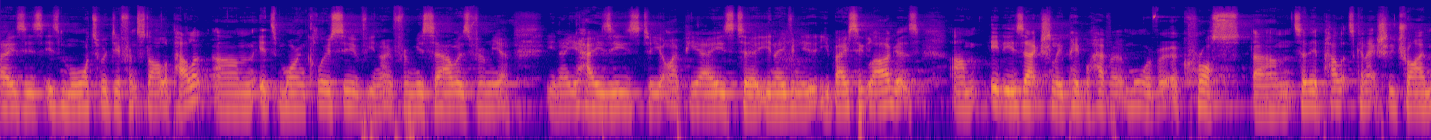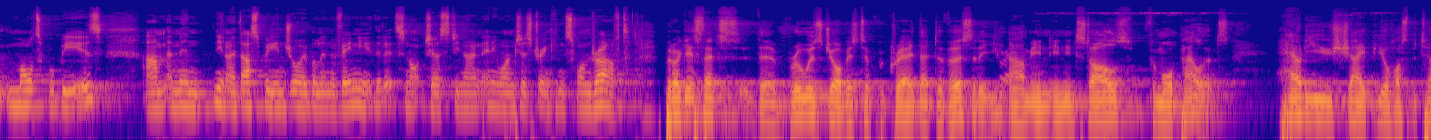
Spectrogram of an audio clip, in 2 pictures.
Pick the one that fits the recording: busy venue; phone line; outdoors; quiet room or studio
busy venue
